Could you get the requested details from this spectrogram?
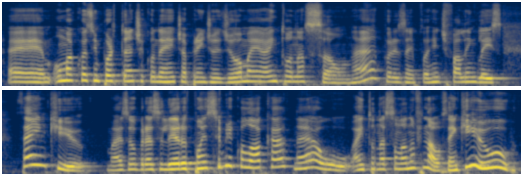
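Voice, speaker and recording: A woman's voice: a little high, animated, fairly quick, a little mellow. A woman, an English teacher guest on a TV talk show, explaining patiently and often checking with "né?". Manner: explanatory, often adds tag "né?".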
